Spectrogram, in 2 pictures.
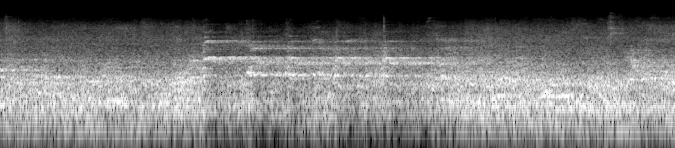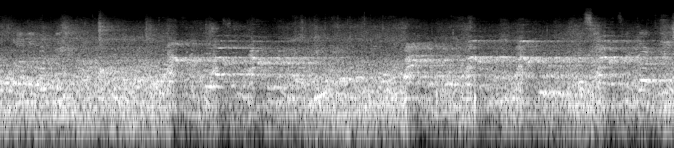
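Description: A crowd of people murmurs and chatters throughout a large echoing hall.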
